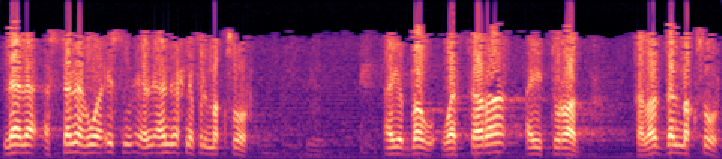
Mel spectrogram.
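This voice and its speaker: Egyptian sheikh, teaching classical grammar, husky tone, reverberant hall, narrow tinny recording. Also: male voice, medium pitch, fairly even intonation, quick pace. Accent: Egyptian Arabic. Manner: reads the text, then explains in colloquial asides with checks to students. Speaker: teacher of Arabic morphology. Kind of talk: classical text lesson. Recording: husky voice, echoey hall, phone-like band.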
